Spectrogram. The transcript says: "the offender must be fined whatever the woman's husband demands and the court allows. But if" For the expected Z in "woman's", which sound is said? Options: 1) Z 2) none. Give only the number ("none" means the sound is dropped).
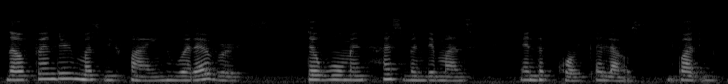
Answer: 2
